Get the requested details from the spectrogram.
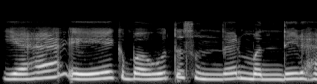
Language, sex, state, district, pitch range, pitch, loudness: Hindi, female, Uttar Pradesh, Saharanpur, 240-270 Hz, 250 Hz, -13 LUFS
